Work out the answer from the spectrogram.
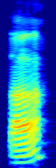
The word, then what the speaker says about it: ت: The only difference is that ta is a thin sound and to is a thick sound.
